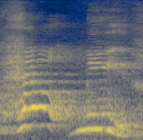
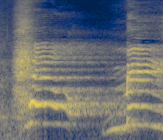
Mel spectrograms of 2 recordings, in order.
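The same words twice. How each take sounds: First: High repeated mock plea; cry for help. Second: High, drawn-out mock plea; cry for help. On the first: She re-enacts calling the cashier, mock-desperate. Repeats her appeal, laughing. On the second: She pleads to the cashier for help, calling out. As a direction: call out for rescue, hammed-up and high. Appeals to cashier during struggle.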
